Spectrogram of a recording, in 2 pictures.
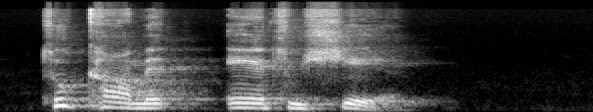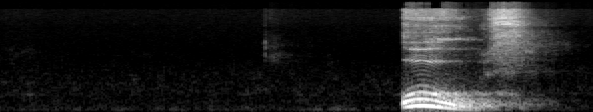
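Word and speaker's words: Uz: Ooze, it is pronounced, brothers and sisters, as Oots. Because this letter here, the Zadeh Sofit, makes a like TZ sound, if we will.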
